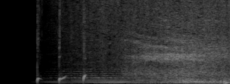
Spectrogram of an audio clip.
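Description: Intro sound effects for an animated logo: three quick pops, each bending upward in pitch and about a quarter second apart, then a swelling rise that builds toward the end.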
